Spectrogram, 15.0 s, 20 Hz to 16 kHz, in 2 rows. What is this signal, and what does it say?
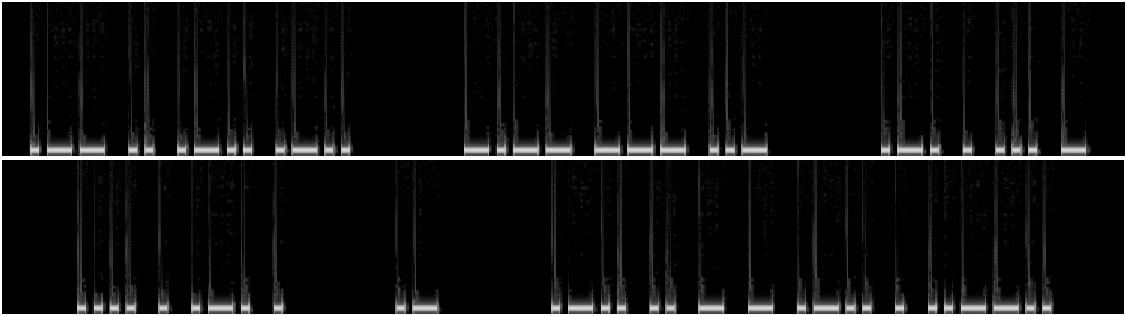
Morse code, heard as a keyed tone, about 22 wpm, 700 Hz. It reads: WILL YOU REST HERE A LITTLE?
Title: 2x Word-Spacing - Sentences from Top 500 Words - 22wpm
